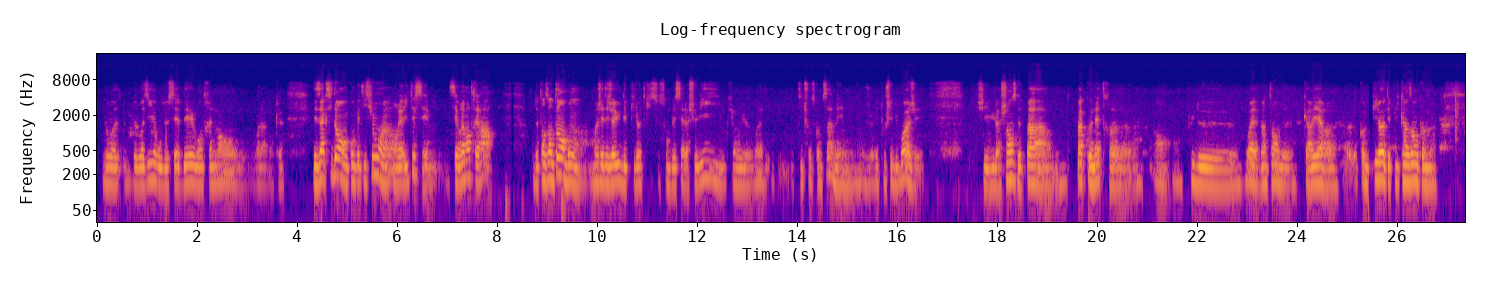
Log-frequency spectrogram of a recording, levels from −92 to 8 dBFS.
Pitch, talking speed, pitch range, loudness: 135 Hz, 190 wpm, 130-145 Hz, -22 LUFS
